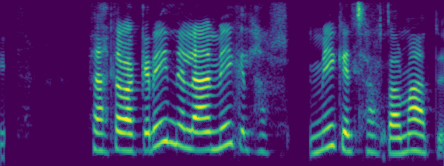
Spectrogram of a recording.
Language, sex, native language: Icelandic, female, Icelandic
